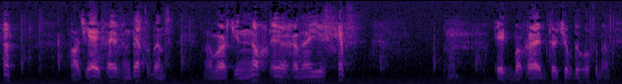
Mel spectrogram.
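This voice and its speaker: An actor playing an authoritative, gruff president in a radio drama, speaking curtly. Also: male voice, lowish voice, a little slow, pauses often, bright, forceful tone, low-quality recording. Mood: pensive, curt. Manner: curt, authoritative. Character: authoritative, gruff male president, roused from sleep. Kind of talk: Dutch radio drama acting. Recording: faint noise and hum, old radio recording.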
